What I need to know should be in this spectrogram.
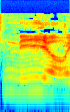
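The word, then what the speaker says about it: Ne-Yo: Neo. Neo, is that right? How do I say it? It's Neo, yes, Neo. Neo.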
